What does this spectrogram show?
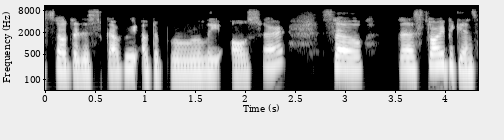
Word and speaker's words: Buruli: it should, and the infection is called a Buruli, a Buruli ulcer, and it's spelled b u r u l i Buruli ulcer.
